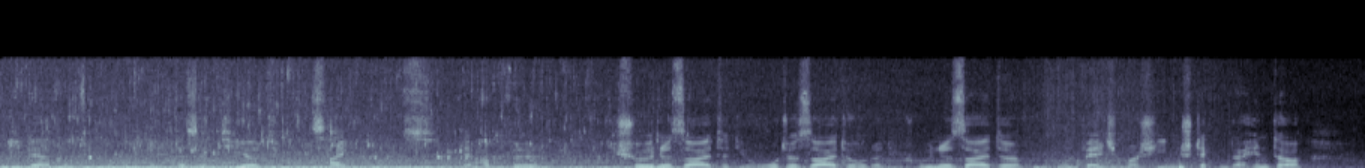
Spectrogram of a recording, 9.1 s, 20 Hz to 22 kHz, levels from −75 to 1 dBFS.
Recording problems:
rain or running water; very loud; throughout; 2 dB above the speech

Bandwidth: 14.5 kHz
